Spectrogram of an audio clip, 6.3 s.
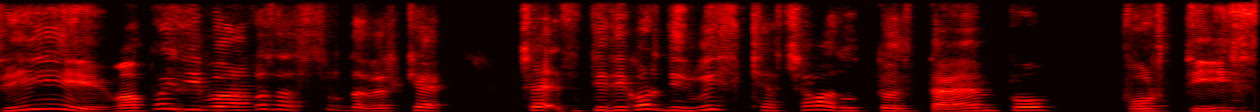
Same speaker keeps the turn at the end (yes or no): yes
